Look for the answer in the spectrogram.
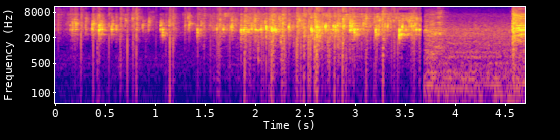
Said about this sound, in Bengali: সেমাইগুলো আমি ভেজে নেব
